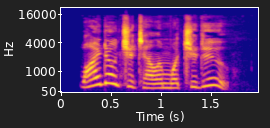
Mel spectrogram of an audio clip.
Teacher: the T and Y sounds combined to make a CH sound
